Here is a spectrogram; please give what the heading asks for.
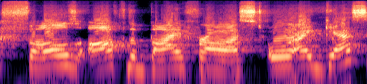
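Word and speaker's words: Bifröst: like falls off the bifrost or i guess in old norse it's pronounced biff rose um but when when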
